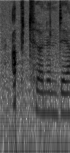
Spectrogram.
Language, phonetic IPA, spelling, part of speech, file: German, [ˈapˌtœʁnəndɐ], abtörnender, adjective, De-abtörnender.ogg
- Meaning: 1. comparative degree of abtörnend 2. inflection of abtörnend: strong/mixed nominative masculine singular 3. inflection of abtörnend: strong genitive/dative feminine singular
